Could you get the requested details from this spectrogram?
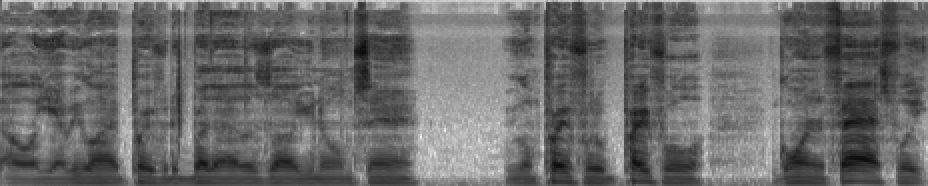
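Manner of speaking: a hint of a mocking impression; mocking the rivals. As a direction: sneer through their pious talk. Mocking rival camp's prayers.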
